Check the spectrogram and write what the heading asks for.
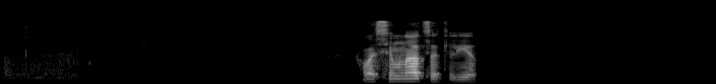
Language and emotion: Russian, neutral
